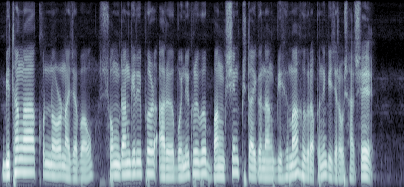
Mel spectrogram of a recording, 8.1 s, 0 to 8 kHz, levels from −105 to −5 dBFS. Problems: none marked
